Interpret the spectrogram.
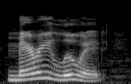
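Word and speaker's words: Mari Lwyd: Yeah, Mary Lewid. So, if you want to look it up yourself, Tyler, it's M-A-R-I space L-W-Y-D.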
